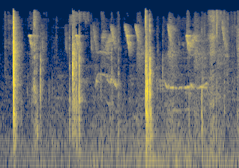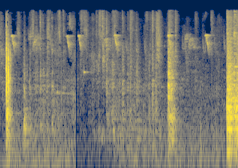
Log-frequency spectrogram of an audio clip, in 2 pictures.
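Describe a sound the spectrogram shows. Wooden boards clatter as they are stacked and dropped.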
